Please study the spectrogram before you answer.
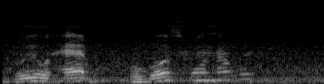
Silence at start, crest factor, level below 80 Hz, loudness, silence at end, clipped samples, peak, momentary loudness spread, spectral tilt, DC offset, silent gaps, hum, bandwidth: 0 s; 16 dB; -60 dBFS; -32 LUFS; 0 s; under 0.1%; -16 dBFS; 19 LU; -7 dB/octave; under 0.1%; none; none; 14 kHz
